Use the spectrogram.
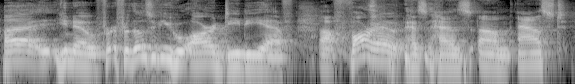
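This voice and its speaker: Rambling man with a higher voice. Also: a little hiss or hum. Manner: rambling, halting, with many fillers. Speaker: podcast co-host. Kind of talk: casual chat.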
